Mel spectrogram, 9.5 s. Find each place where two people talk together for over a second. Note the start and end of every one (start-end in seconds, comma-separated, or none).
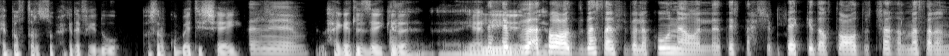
none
